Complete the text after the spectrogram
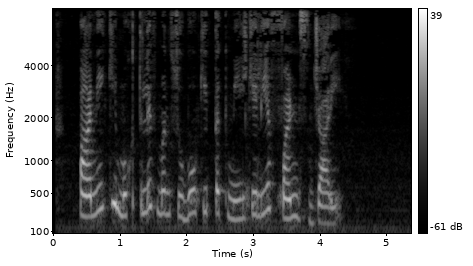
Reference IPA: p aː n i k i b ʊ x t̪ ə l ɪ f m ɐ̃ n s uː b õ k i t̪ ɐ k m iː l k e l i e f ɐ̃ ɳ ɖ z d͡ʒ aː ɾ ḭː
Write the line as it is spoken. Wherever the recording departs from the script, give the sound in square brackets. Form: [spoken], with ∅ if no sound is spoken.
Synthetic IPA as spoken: p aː n i k i [m] ʊ x t̪ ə l ɪ f m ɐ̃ n s uː b õ k i t̪ ɐ k m iː l k e l i e f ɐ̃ ɳ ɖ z d͡ʒ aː ɾ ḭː

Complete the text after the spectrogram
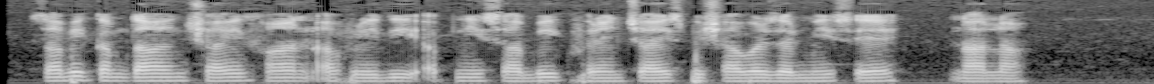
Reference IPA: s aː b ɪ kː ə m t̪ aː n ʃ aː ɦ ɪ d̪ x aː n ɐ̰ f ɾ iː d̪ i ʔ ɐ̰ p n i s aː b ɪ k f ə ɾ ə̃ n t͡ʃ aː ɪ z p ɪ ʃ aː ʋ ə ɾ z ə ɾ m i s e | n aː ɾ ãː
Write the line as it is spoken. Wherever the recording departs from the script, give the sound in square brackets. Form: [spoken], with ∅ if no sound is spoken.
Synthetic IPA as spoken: s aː b ɪ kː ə m t̪ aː n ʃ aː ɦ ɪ d̪ x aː n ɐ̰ f ɾ iː d̪ i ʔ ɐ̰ p n i s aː b ɪ k f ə ɾ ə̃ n t͡ʃ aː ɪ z p ɪ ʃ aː ʋ ə ɾ z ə ɾ m i s e | n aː [l] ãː

